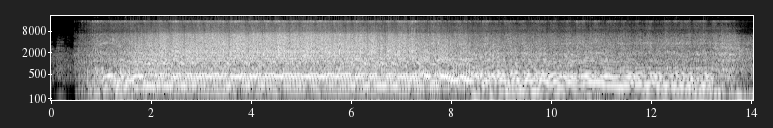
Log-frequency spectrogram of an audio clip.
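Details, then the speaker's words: Honda X-Blade motorcycle single, low pickup complaint, fuel tap and carburetor diaphragm already replaced: with local air filter fitted, note sags flat instead of climbing; without filter revs freely to 11000 rpm; restrictive aftermarket filter, replaced with genuine Honda. "அப்படியே அடங்கிடுது இந்த ஏர் filter எடுத்துட்டா சூப்பரா rice ஆகுது"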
